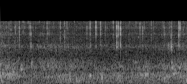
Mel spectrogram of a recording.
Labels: {"label": "ambient", "recorder": "HydroMoth"}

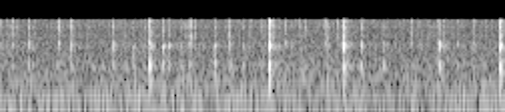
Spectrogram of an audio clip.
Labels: {"label": "ambient", "recorder": "HydroMoth"}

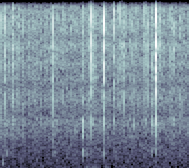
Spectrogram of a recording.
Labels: {"label": "ambient", "recorder": "HydroMoth"}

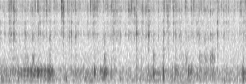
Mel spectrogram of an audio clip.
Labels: {"label": "biophony", "recorder": "HydroMoth"}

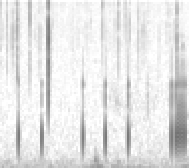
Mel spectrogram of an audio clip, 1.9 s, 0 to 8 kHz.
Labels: {"label": "biophony, knock croak", "recorder": "SoundTrap 300"}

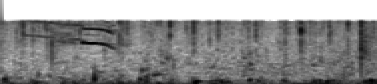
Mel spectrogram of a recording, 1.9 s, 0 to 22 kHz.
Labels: {"label": "biophony, dolphin", "recorder": "SoundTrap 500"}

